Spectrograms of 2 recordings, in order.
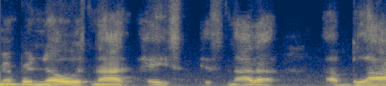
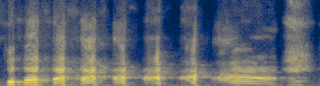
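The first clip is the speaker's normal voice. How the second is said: loud, high burst of laughter; hearty laugh; 7 semitones higher, 6 dB louder than usual. Real, not acted. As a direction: laugh out loud in a long cackling run. Hearty laugh at her own story.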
